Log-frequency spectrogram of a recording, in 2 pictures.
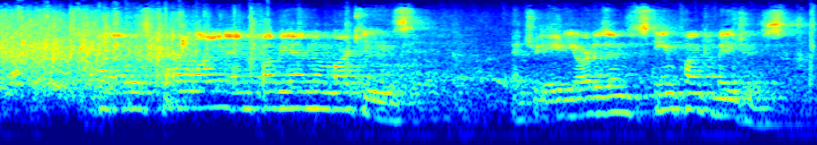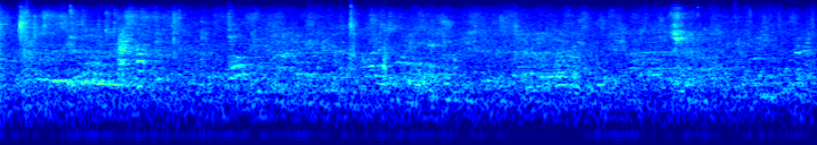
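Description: A man speaks loudly through a microphone in a large hall.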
